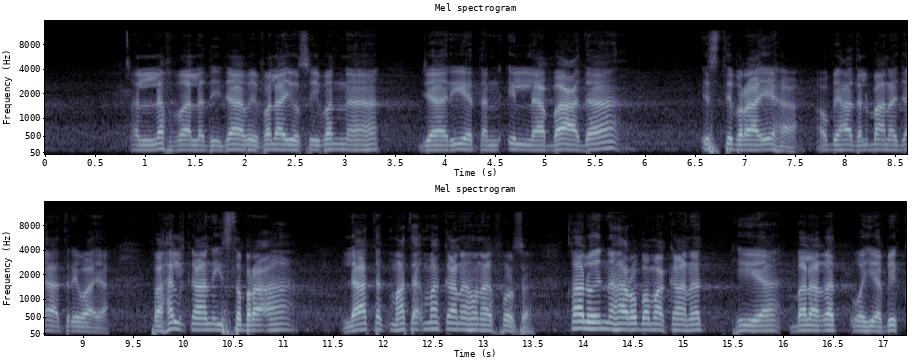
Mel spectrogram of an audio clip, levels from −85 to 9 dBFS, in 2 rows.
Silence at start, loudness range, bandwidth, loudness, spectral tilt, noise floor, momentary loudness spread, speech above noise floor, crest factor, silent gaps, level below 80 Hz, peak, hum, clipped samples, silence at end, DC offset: 0.85 s; 3 LU; 12.5 kHz; -24 LUFS; -5.5 dB/octave; -52 dBFS; 10 LU; 28 dB; 20 dB; none; -54 dBFS; -4 dBFS; none; under 0.1%; 0 s; under 0.1%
